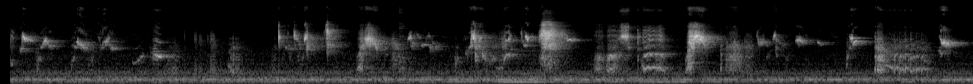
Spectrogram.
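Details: Pet budgerigar that has newly started talking, chattering in a fast stream of scratchy, high warbles and clicks with irregular bursts, over a steady low electrical hum.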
